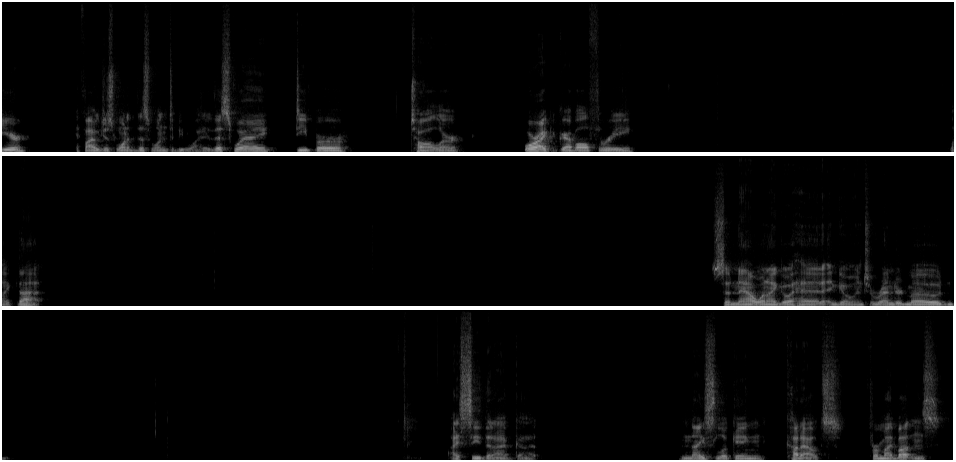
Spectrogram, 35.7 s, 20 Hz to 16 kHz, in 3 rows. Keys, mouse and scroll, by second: 3.3 ctrl+z, 3.5-5.5 drag, 5.6 ctrl+z, 6.2-8.2 drag, 8.3 ctrl+z, 8.4-16.1 drag, 16.1 Return, 17.7 click, 18.4-20.6 middle drag, 20.6-21.9 scroll up 2, 21.9 scroll up 1, 22.0 click, 22.7 shift+click, 23.3-24.4 middle drag, 24.4 g, 24.5 middle click, 24.8 shift+z, 25.6 shift+z, 26.7-29.8 shift+middle drag, 29.8-33.5 drag, 33.5 middle click, 33.6-34.3 scroll down 2, 34.3 middle click, 35.1 click.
